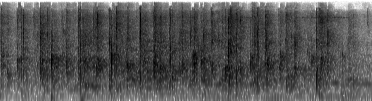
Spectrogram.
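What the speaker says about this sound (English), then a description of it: "A round of applause." A small audience claps in scattered, uneven bursts after a memory demonstration, moderately close, with some voices underneath.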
